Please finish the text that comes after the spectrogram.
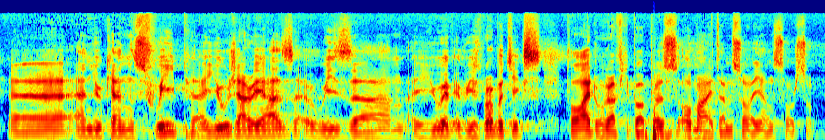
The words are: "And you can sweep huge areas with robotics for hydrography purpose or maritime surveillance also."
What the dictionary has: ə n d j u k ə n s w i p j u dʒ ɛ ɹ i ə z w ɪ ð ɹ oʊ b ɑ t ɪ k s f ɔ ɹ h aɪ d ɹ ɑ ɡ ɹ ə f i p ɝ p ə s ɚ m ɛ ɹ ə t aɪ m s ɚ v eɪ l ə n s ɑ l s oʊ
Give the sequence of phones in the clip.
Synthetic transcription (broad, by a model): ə n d j u k ə n s w i p j u dʒ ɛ ɹ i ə z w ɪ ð ɹ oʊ b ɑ t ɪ k s f ɔ ɹ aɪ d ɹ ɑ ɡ ɹ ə f i p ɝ p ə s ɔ m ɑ ɹ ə t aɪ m s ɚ v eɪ ə n s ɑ l s oʊ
